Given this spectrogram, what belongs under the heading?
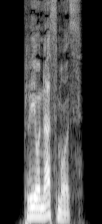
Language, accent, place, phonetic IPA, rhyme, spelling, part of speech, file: German, Germany, Berlin, [pleoˈnasmʊs], -asmʊs, Pleonasmus, noun, De-Pleonasmus.ogg
- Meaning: pleonasm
